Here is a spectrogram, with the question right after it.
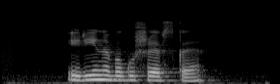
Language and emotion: Russian, neutral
